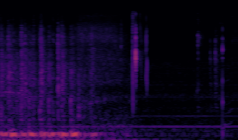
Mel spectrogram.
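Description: Computer keyboard typing: a quick run of keystrokes for about the first second, then two more taps, and it stops.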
